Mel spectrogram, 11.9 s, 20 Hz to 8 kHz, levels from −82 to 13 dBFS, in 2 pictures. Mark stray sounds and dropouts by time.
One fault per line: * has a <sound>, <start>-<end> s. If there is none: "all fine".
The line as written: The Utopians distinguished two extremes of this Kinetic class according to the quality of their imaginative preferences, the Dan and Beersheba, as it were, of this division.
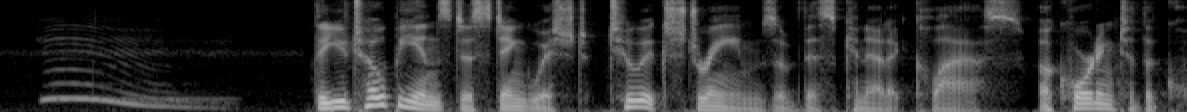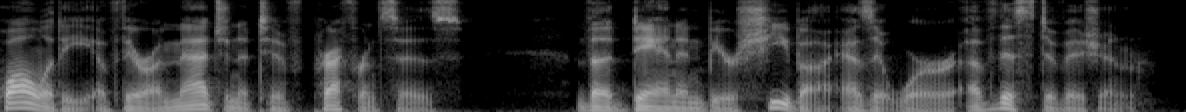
* has a sigh, 0.2-1.2 s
